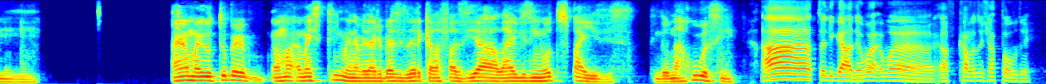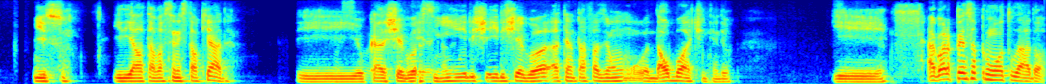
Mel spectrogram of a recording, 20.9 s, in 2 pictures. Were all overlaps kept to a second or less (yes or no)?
no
